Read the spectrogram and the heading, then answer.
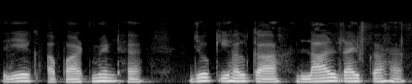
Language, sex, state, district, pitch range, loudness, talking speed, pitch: Hindi, male, Jharkhand, Garhwa, 130-150 Hz, -15 LUFS, 145 wpm, 145 Hz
